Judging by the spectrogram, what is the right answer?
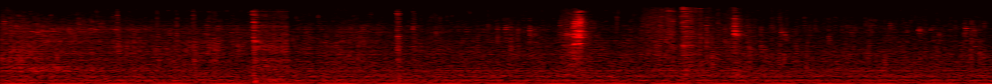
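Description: Marinated whole chicken shallow-frying in hot oil in a pan: a steady sizzle with a few sharp crackles and pops scattered through it.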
